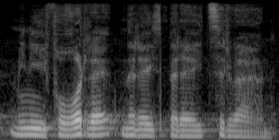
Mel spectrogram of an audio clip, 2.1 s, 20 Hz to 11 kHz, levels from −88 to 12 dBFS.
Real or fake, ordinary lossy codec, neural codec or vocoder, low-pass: real; Opus, 64 kbps; none; 9.9 kHz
